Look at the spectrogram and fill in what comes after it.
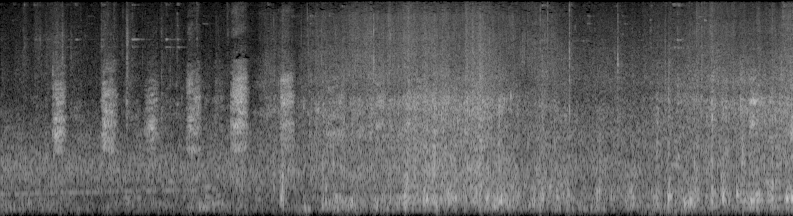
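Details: Dogs on a pack walk at Wimbledon Common, among them Staffordshire bull terrier cross Huskies and a German Shepherd cross, going swimming; about six short, sharp barks in the first three seconds, then a steady rushing noise fills the rest.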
